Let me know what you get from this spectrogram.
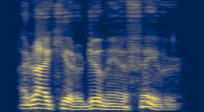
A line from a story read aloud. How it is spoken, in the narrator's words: Moonlark said, his tone conversational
